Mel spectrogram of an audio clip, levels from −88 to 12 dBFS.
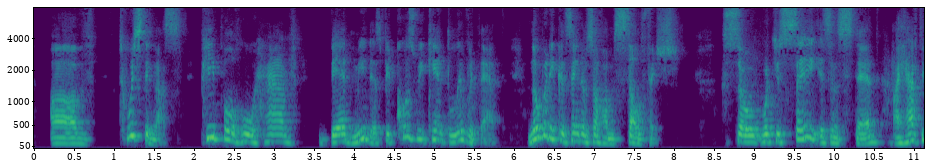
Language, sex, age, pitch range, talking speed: English, male, 50-69, 115-170 Hz, 160 wpm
